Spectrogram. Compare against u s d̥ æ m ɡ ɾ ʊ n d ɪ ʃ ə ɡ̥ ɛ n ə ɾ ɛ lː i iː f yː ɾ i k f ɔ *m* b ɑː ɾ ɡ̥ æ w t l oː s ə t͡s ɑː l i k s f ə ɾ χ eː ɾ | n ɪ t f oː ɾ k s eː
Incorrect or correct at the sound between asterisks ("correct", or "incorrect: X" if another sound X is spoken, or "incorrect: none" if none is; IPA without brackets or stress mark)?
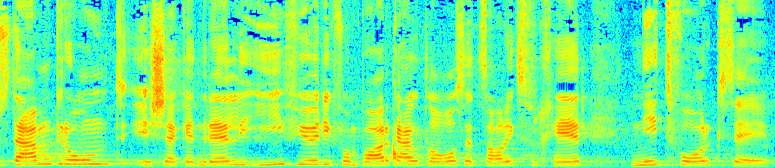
correct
